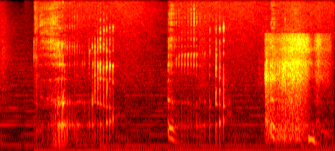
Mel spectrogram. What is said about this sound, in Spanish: Espera, me voy a tirar un eructo porque esta será.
